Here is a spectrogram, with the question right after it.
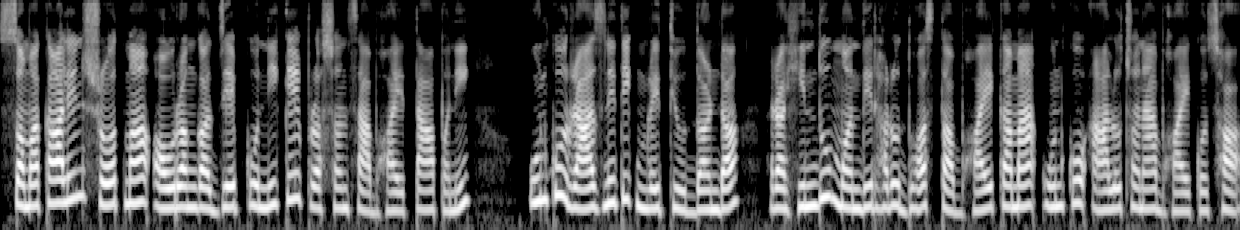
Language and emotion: Nepali, neutral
